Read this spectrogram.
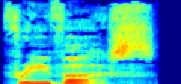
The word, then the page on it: free verse: British English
